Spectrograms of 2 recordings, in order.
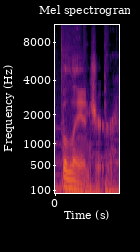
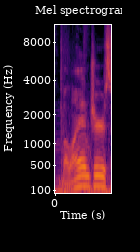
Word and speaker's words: Belanger: Shortstop, Mark Belanger, another French one here. Belanger's father was French-Canadian, so it's assumed at some point this would have been pronounced, I guess, Belanger.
